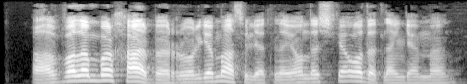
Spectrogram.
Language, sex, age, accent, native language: Uzbek, male, 18-24, Surxondaryo, Uzbek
